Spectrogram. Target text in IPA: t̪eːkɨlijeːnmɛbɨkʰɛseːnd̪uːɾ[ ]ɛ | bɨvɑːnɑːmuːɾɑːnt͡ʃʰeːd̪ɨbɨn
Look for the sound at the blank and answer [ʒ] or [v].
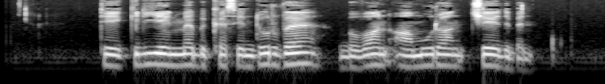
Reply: v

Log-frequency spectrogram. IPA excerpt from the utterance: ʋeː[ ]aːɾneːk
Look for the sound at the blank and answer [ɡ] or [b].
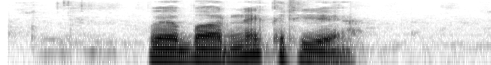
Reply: b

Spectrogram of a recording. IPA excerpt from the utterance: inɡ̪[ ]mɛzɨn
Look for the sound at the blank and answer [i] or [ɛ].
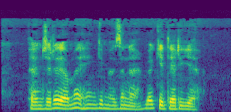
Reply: i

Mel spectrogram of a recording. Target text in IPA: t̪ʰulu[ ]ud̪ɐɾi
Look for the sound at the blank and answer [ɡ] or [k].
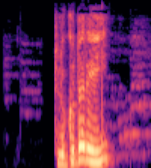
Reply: k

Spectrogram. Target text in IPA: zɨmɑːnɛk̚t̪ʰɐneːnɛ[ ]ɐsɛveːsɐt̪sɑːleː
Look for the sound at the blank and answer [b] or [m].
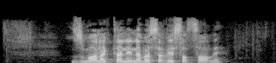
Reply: b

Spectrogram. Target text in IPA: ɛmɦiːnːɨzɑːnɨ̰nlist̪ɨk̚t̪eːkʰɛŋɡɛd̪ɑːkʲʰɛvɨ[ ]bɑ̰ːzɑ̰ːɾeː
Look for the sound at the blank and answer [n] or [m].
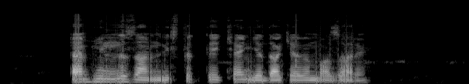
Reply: n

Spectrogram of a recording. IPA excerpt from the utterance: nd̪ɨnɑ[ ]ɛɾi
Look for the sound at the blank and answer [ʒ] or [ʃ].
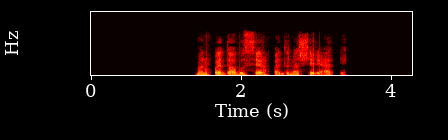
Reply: ʃ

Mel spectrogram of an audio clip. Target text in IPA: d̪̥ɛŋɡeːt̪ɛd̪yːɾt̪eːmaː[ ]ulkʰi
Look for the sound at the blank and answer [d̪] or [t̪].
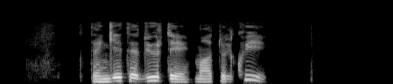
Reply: t̪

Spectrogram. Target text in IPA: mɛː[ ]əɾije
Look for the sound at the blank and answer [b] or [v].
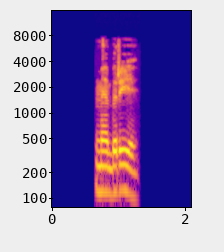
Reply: b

